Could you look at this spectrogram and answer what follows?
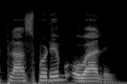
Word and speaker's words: Plasmodium ovale: केरला के जवान में, जिसका नाम है प्लास्मोडियम ओवाले, या फिर प्लास्मोडियम ओवेल भी बोल सकते हैं आप। डिफरेंट डिफरेंट प्रोनाउंसिएशन है इस मलेरियल पैरासाइट का।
